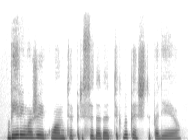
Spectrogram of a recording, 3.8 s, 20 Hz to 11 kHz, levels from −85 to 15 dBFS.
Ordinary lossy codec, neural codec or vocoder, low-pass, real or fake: Opus, 64 kbps; codec, 24 kHz, 0.9 kbps, DualCodec; 9.9 kHz; fake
